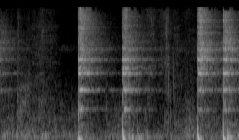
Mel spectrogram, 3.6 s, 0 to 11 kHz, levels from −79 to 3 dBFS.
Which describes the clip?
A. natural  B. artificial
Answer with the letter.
A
